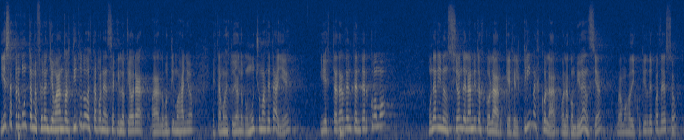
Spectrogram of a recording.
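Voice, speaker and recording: A man with a Chilean accent talks at a very fast pace in a raised, projected voice. His pitch is high, and his intonation is lively. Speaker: researcher. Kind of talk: lecture. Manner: mumbling.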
